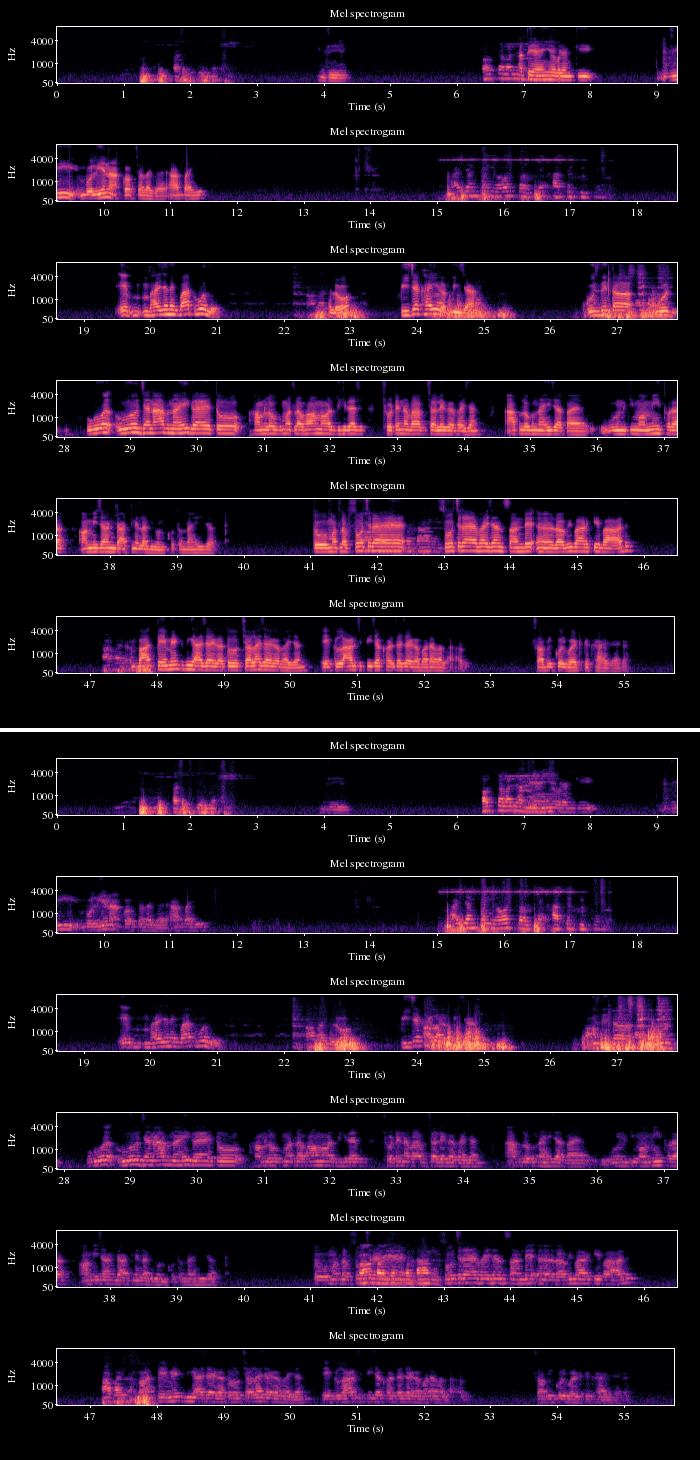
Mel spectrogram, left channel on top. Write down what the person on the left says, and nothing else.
جی
آتے
آئیےن
کی جی بولیے نا آ کب چلا جائے آپ بئیے <inaudible>
ا بھائی جن ایک بات بوولے
ہیلو
پیزا کھائیے
گا
پیزا
اس
دن کا
وہ وہ وہ جناب نہیں گئے تو ہم لوگ مطلب ہم اور دھیرج چھوٹے نباب چلے گئے بھائی جان آپ لوگ نہیں جا پائے ان کی ممی تھوڑا امی جان ڈانٹنے لگی ان کو تو نہیں جا تو مطلب سوچ
رہے
ہیں
سوچ رہے ہے بھائی جان سنڈے رووار کے بعد
بعد پیمنٹ بھی آ جائے گا تو چلا جائے گا بھائی جان ایک لارج پیزا خریدا جائے گا بڑا والا اور سبھی کوئی بیٹھ کے کھایا جائے گا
